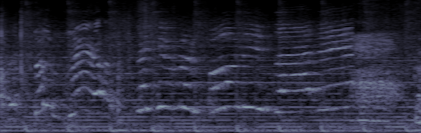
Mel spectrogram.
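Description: Children's excited voices and squeals over background music.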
